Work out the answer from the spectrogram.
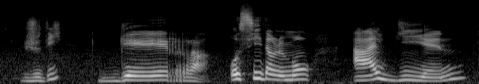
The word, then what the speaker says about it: guerra: Je ne dis pas guerra. Je dis guerra. Aussi dans le mot alguien, je ne prononce pas le U.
